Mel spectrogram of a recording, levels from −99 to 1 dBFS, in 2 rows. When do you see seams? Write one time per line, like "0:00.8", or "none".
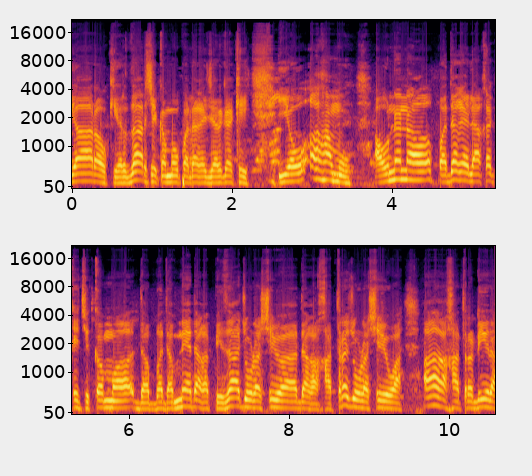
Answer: none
